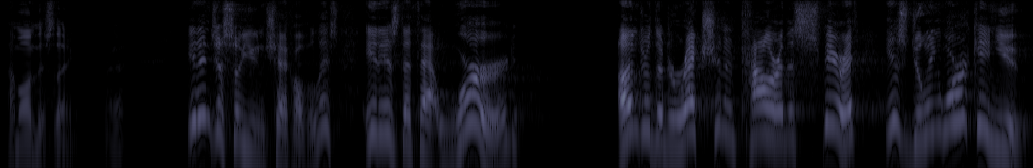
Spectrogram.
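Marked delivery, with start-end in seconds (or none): 1.9-10.3 much higher and louder, ringing preaching; full-force preaching. Acted. Preacher exhorting his congregation about the Word, at full force. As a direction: thunder it out to the whole hall.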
